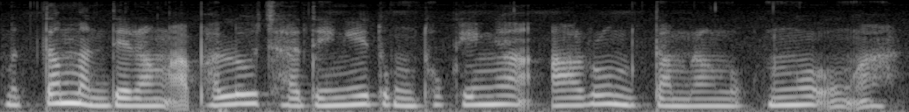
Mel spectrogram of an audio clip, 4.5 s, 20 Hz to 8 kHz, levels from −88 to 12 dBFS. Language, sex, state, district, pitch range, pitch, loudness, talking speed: Garo, female, Meghalaya, West Garo Hills, 200-230 Hz, 215 Hz, -15 LUFS, 120 wpm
